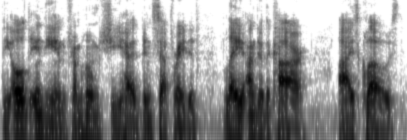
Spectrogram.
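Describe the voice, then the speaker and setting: A man's voice: low voice, slow, darkish tone. A man reading a book aloud as scripted story narration. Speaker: audiobook reader.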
